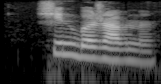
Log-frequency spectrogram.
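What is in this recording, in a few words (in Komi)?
"синбӧжавны", Komi, female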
